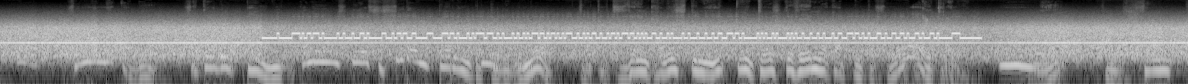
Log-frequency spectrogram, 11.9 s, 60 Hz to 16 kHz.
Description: RTTY (50 baud, 450 Hz shift), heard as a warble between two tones, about 1500 Hz centre, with radio static, a steady whistle near 930 Hz and speech in Japanese. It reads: 7CLVM KENKJ DZJPD YPX12 YXYQ2 0877O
